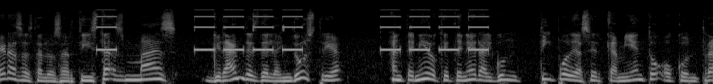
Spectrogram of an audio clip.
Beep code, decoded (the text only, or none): 1-4-4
